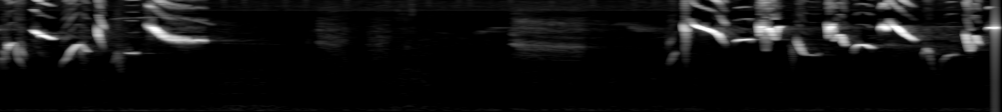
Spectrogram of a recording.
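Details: Black-throated canary delivering high, slurred whistles and chirps, pausing for over two seconds with only faint background noise, then resuming a quick run of bright twittering notes.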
